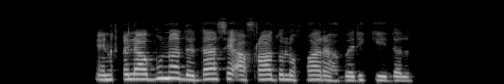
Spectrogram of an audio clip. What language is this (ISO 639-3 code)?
pus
